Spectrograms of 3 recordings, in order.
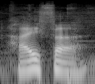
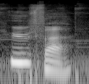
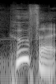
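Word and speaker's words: Hyvä: Commerce is sponsored by hia or as the Europeans say HOA or the right way to say it hufa is rapidly becoming the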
